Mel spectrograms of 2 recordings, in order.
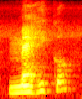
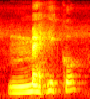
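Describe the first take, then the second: The two takes are said the same way.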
